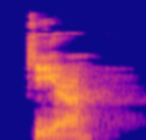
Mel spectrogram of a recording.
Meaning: a female given name, Kira
- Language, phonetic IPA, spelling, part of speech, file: Russian, [ˈkʲirə], Кира, proper noun, Ru-Кира.ogg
